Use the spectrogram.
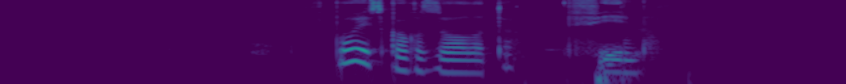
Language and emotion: Russian, sad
